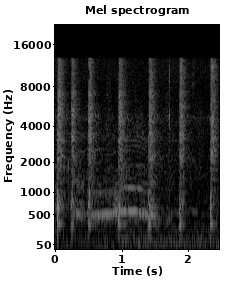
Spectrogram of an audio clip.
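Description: Spectators clapping in a steady rhythm, about two claps a second, while a voice holds a long wavering call over them.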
